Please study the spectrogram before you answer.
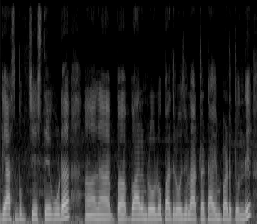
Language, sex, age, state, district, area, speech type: Telugu, female, 30-45, Telangana, Warangal, urban, spontaneous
